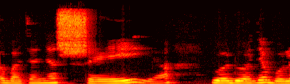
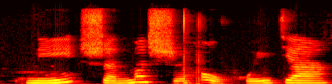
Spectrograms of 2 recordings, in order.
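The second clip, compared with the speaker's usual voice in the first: slow model sentence; much slower than usual. Shown as a demonstration. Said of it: "Contoh kalimatnya".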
